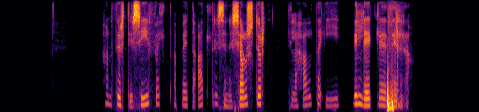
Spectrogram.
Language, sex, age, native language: Icelandic, female, 40-49, Icelandic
